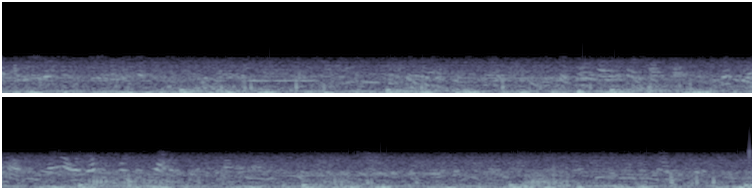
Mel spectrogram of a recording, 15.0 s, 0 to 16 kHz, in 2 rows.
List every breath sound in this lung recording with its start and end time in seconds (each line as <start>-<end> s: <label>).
1.63-2.86 s: inhalation
3.60-4.83 s: inhalation
5.96-7.19 s: inhalation
8.06-9.29 s: inhalation
10.39-11.62 s: inhalation
12.54-13.77 s: inhalation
